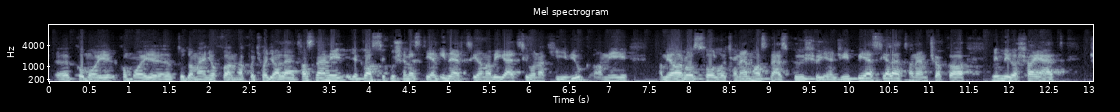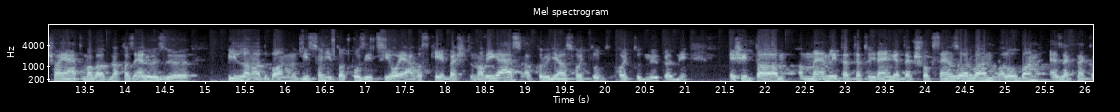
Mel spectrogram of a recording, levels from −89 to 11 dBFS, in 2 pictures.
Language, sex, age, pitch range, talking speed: Hungarian, male, 30-49, 110-125 Hz, 140 wpm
